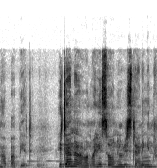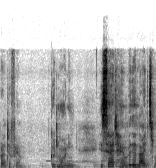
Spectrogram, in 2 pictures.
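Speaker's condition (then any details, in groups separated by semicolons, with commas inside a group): No condition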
